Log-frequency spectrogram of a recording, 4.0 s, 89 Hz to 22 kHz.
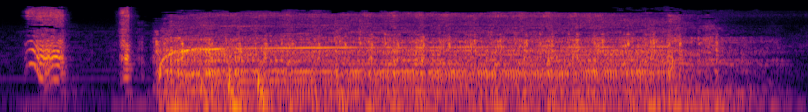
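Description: Freshly rebuilt electric anchor windlass on a Catalina 42, its motor and gearbox running unloaded with no chain on it. It spins up with a rising whine, runs steadily for about three seconds, then winds down; it is working.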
